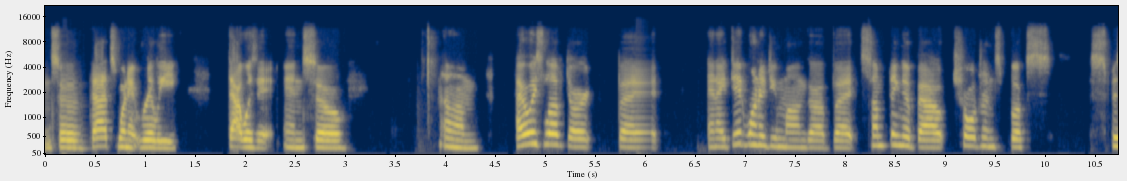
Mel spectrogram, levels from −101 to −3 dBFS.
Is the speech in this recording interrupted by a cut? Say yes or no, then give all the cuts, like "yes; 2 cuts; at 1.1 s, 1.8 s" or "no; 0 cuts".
yes; 1 cut; at 2.3 s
